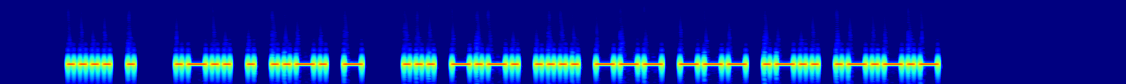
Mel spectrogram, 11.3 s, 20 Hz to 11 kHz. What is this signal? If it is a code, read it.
Morse code, heard as a keyed tone, about 20 wpm, 700 Hz. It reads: HE LEFT SCHOOL.
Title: Sentences from Top 1000 Words - Review Part 1 - 20wpm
